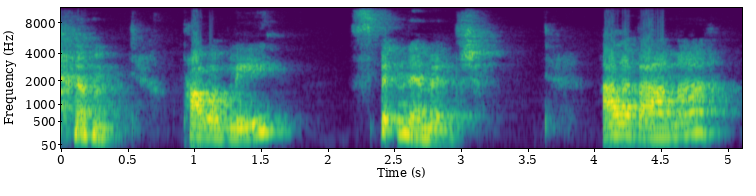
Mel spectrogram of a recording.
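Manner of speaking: ordinary talk, nothing marked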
